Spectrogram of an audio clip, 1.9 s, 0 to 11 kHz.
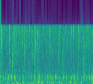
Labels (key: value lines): label: biophony, rattle
recorder: SoundTrap 500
